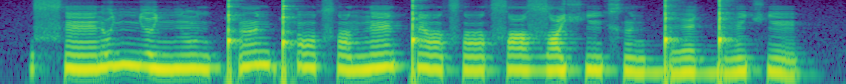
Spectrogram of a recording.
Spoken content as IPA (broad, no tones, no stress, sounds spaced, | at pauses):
s ɛ̃ ɾ ʊ ɲ ə ɲ ũ ǃʼ ə̃ ǃʼ ũ sˤ ə̃ n ɛ̃ ǃ ẽ sˤ ɛ̃ sˤ ɛ zˤ ə ç ĩ x ə̃ ɡ͡ǃ ɛ ɡ͡ǃ ɛ̃ ç ẽ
